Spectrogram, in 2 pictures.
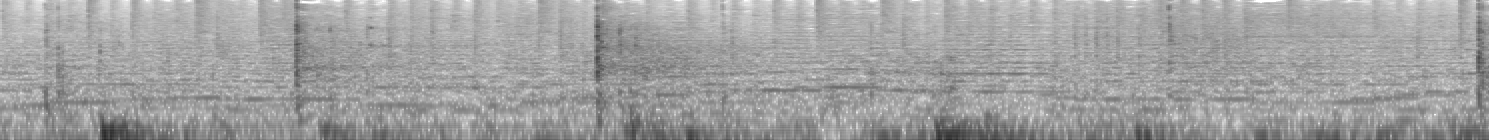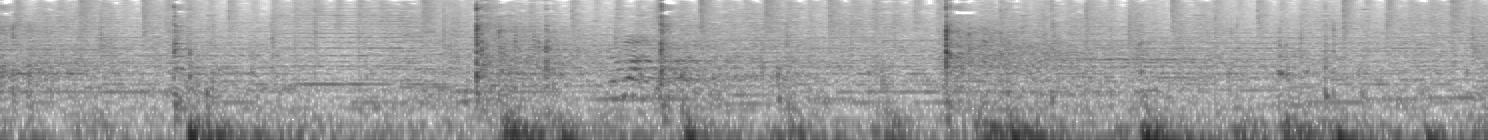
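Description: Badminton rally: about six sharp racket-on-shuttlecock hits, one every second and a half to two and a half seconds, with players' footsteps thudding on a wooden court floor. Background music plays steadily underneath.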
